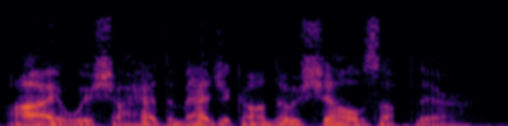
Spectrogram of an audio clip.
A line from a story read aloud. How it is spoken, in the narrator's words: sighed the wizard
